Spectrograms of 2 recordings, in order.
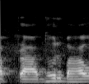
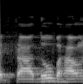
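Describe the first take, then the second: First: प्रादुर्भाव as "praa-dur-bhaav"; correct middle r. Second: प्रादुर्भाव misspoken as "praa-du-bhaav"; wrong missing r. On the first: Teacher correcting it, प्रादुर्भाव with "dur". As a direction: sound the r before bh in प्रादुर्भाव. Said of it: "ऊपर र की मात्रा आती है". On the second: Teacher showing the error, प्रादुर्भाव without middle "r". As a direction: drop the r in प्रादुर्भाव. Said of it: "प्रादुर्भाव नहीं होता". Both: Shown as a demonstration.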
